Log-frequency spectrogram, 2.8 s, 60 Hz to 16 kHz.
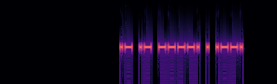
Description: Morse code, heard as a keyed tone, about 52 wpm, 700 Hz. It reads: AA9EP
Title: USA Call Signs - 5 Characters - 3x Character Spacing - 50wpm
